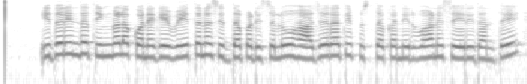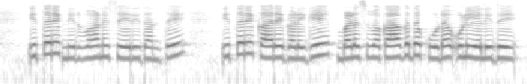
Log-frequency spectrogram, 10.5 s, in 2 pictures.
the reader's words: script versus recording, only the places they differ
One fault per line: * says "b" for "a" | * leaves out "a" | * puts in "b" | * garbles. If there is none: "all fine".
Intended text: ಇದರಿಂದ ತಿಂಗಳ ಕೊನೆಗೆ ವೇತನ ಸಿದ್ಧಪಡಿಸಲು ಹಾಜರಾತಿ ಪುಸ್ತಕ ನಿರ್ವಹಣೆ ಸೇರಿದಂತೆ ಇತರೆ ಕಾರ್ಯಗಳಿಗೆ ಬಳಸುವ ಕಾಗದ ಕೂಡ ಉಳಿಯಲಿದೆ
* puts in "ನಿರ್ವಹಣೆ ಸೇರಿದಂತೆ ಇತರೆ"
